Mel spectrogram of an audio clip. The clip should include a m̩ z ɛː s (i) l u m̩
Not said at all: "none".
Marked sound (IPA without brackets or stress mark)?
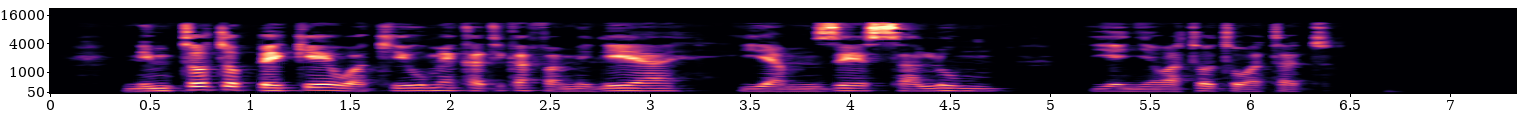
a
